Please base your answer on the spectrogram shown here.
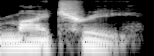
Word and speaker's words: Matre: She laughed and explained that everyone called her my tree because that is basically how you pronounce it.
